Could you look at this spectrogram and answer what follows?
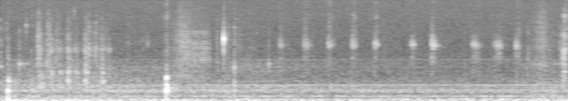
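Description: A small foam-tipped blending tool working Distress ink onto a paper colouring page. A couple of soft taps come in the first two seconds, then from about three seconds in a quick run of faint scratchy strokes, about four a second.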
